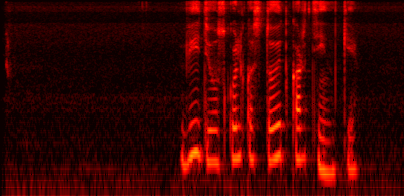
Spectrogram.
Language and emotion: Russian, neutral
